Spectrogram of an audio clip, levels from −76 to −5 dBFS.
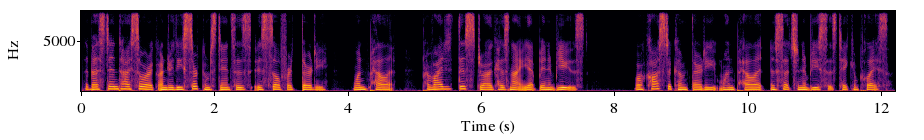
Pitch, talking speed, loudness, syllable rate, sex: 200 Hz, 155 wpm, -18 LUFS, 5.4 syllables/s, female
